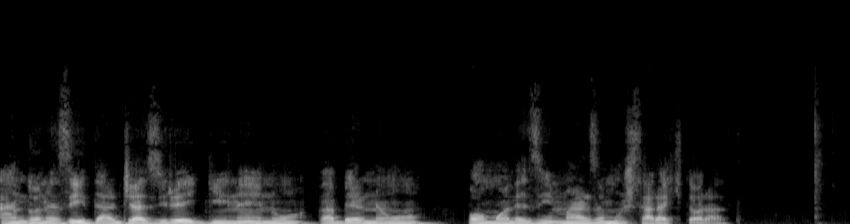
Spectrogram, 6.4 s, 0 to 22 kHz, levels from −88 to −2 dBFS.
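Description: Compressed frames skipped at 2.39 to 2.45 s in this speech recording: the audio lurches forward, losing about a tenth of a second of material, which fits around ten codec frames of 10 ms each going unplayed, either absent from the stream or rejected by the decoder as corrupt. At the seam the speech abruptly picks up further along.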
